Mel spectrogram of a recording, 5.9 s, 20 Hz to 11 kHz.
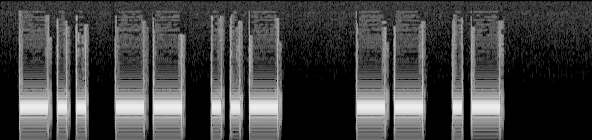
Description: Morse code, heard as a keyed tone, about 13 wpm, spaced as for 11 wpm, 800 Hz. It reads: DMUMA
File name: LEZIONI / 3 MWRO / 3 M 12wpm 1541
